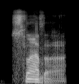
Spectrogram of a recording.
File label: "slather", British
